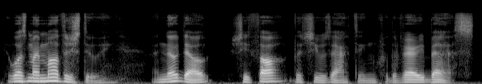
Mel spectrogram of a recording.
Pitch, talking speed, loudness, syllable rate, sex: 105 Hz, 225 wpm, -19 LUFS, 4.9 syllables/s, male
